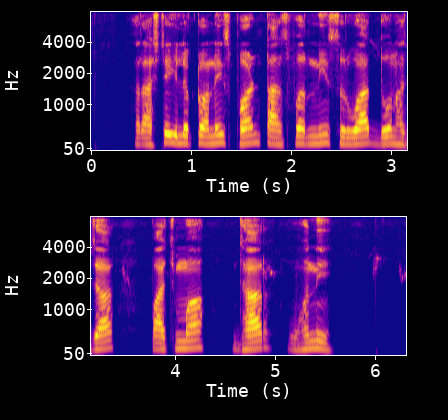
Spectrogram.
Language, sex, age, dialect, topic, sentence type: Marathi, male, 25-30, Northern Konkan, banking, statement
